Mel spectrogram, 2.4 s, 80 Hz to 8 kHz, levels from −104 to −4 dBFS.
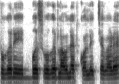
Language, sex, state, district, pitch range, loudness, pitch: Marathi, male, Maharashtra, Dhule, 120-125 Hz, -17 LUFS, 125 Hz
